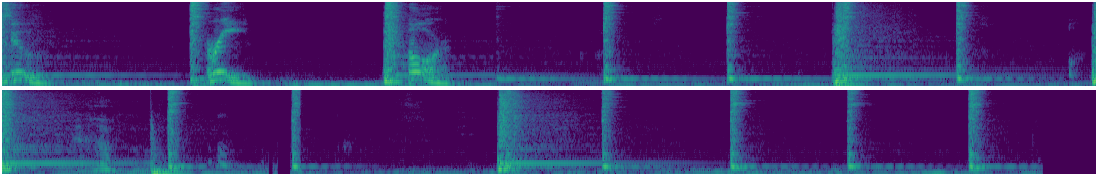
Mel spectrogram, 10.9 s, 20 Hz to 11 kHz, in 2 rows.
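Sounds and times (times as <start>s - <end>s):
drum kit playing: 0.0s - 10.7s.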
